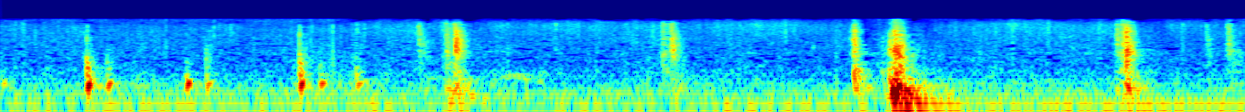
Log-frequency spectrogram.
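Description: A hospital door at Walter Reed Hospital shuts with a solid thump, surrounded by a series of sharp mechanical clicks and clacks as it is locked.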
